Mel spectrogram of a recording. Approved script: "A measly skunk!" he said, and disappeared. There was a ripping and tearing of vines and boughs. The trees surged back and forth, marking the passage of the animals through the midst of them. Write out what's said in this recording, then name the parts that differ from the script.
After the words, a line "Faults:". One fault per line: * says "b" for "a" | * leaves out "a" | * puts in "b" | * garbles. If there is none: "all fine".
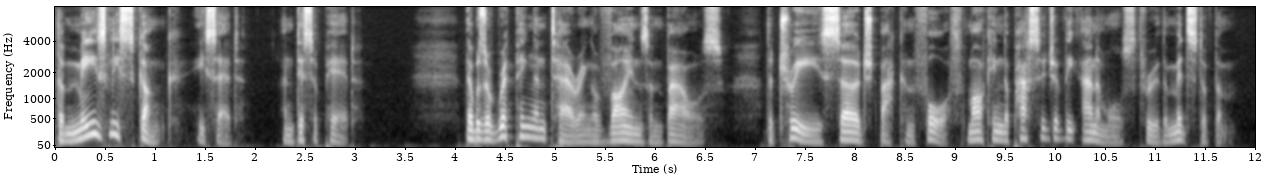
"The measly skunk!" he said, and disappeared. There was a ripping and tearing of vines and boughs. The trees surged back and forth, marking the passage of the animals through the midst of them.
Faults:
* says "The" for "A"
